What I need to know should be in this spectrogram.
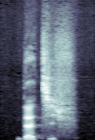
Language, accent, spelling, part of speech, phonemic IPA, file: French, France, datif, noun, /da.tif/, LL-Q150 (fra)-datif.wav
- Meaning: dative, dative case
